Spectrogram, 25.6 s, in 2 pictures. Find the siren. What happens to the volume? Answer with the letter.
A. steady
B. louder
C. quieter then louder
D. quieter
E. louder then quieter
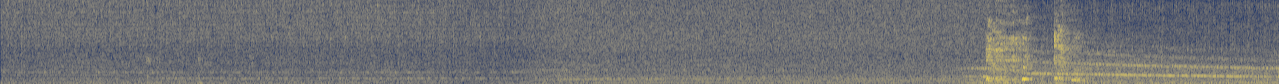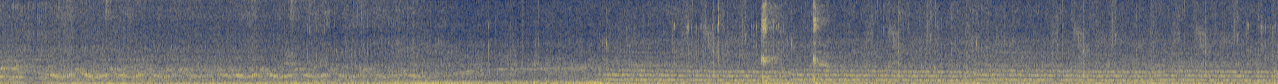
A.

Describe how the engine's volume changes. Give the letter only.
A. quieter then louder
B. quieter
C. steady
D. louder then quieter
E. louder
C.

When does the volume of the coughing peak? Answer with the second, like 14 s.
10 s.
